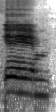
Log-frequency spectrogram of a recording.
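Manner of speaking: usual speaking voice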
